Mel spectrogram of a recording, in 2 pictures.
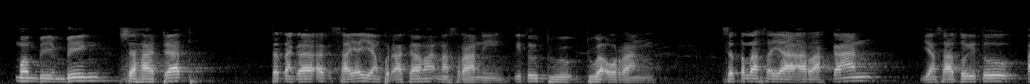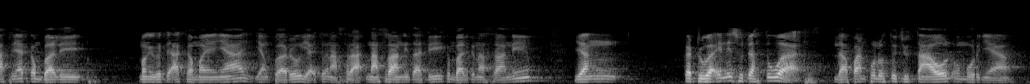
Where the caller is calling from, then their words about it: Batu Marta, South Sumatra, Indonesia; saya dari Sumatera Selatan mewakili dari Batu Marta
